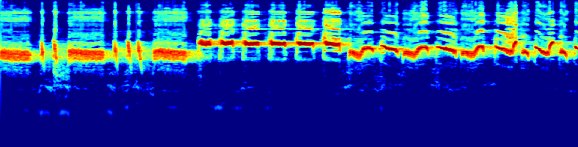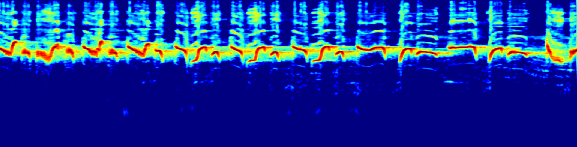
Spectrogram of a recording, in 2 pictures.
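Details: Caged songbird prepared for a singing contest, delivering a rapid, continuous run of varied whistled notes, sliding and looping, with short chirps and clicks at the start and a brief higher whistled phrase near two seconds.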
